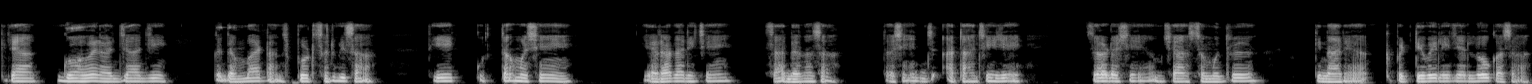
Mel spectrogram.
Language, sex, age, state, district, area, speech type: Goan Konkani, male, 18-30, Goa, Canacona, rural, spontaneous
